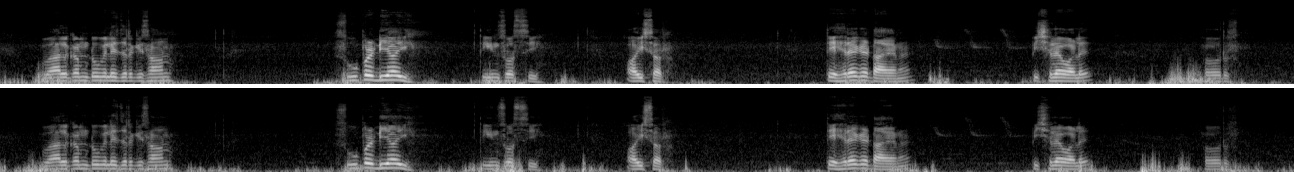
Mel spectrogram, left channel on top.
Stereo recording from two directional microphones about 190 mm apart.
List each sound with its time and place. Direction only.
0.5 s speech: 5° left (ahead or behind)
3.3 s speech: 5° left (ahead or behind)
8.3 s speech: centre (ahead or behind)
10.3 s speech: 5° left (ahead or behind)
12.0 s speech: 10° left (ahead or behind)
